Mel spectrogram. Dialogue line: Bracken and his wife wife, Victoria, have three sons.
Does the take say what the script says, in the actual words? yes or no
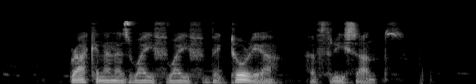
yes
